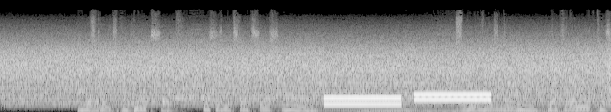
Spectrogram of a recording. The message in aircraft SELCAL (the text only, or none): AF-EH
